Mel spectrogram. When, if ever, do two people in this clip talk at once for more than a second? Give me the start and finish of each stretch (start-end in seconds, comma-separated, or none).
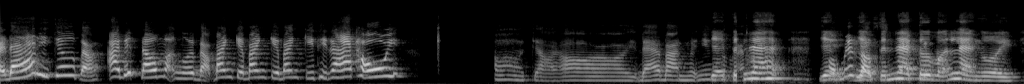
8.3-9.5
